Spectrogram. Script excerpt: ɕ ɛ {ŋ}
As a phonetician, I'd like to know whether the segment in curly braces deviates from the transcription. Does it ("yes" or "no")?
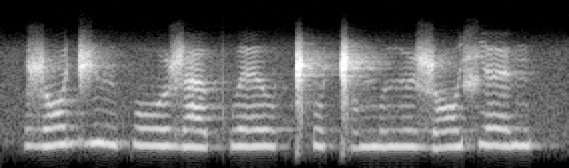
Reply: no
